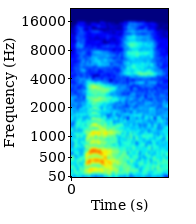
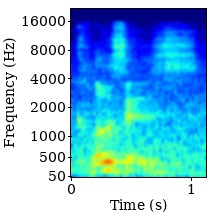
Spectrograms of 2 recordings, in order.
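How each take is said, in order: First: The word is said with one syllable. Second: The word is said with two syllables. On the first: The speaker calls it right. "you got it. You got it right" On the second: The speaker calls it wrong. "actually, it is not uh, the correct pronunciation by native speakers"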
